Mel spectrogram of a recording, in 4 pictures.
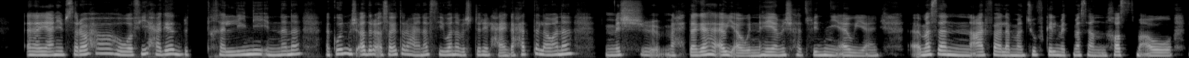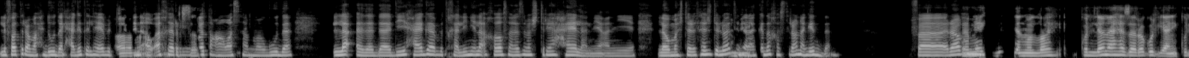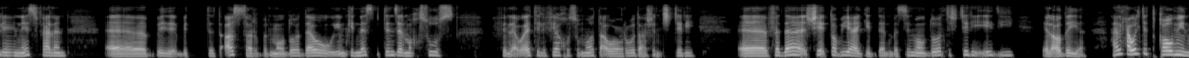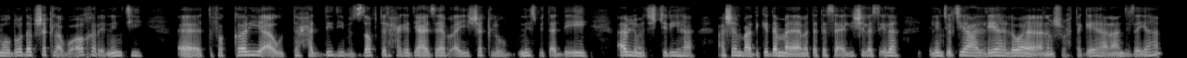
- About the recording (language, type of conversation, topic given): Arabic, advice, إزاي أفرق بين الحاجة الحقيقية والرغبة اللحظية وأنا بتسوق وأتجنب الشراء الاندفاعي؟
- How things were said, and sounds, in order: other noise; unintelligible speech; tapping; other background noise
